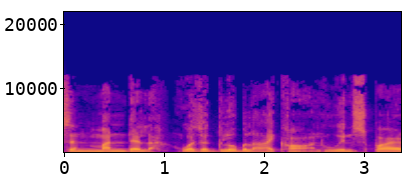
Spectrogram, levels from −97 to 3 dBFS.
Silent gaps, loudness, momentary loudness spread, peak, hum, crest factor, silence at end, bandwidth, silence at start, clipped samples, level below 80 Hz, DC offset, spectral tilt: none; -27 LUFS; 6 LU; -8 dBFS; none; 18 dB; 0 s; 12.5 kHz; 0 s; under 0.1%; -56 dBFS; under 0.1%; -5 dB/octave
